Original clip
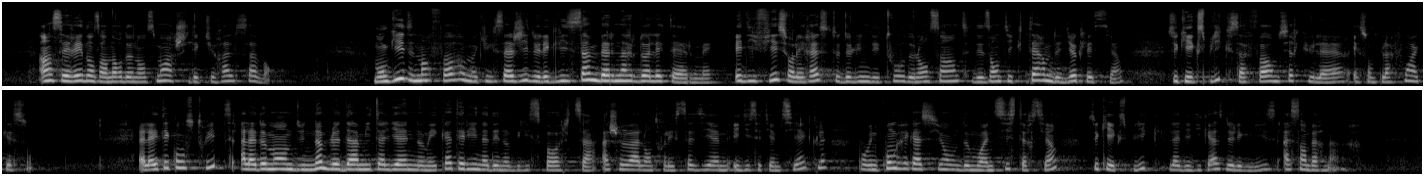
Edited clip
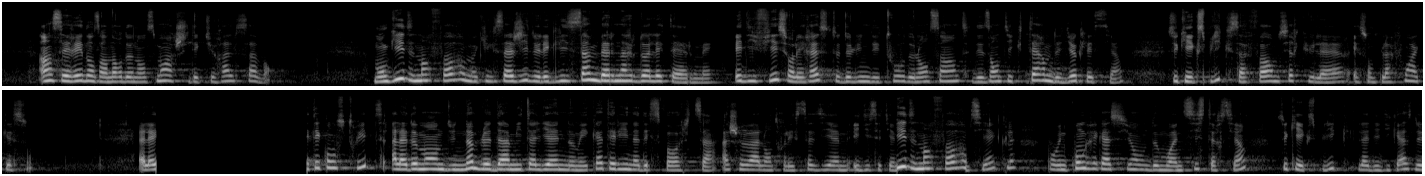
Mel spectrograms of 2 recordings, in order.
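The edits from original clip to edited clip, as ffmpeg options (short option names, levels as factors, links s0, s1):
-filter_complex "[0:a]asplit=5[s0][s1][s2][s3][s4];[s0]atrim=end=15.75,asetpts=PTS-STARTPTS,afade=t=out:st=15.746:d=0.004:c=hsin,apad=pad_dur=1.51[s5];[s1]atrim=start=15.75:end=19.152,asetpts=PTS-STARTPTS,afade=t=in:d=0.004:c=hsin[s6];[s2]atrim=start=19.458:end=21.962[s7];[s3]atrim=start=3.928:end=4.622[s8];[s4]atrim=start=21.958[s9];[s5][s6]concat=n=2:v=0:a=1[s10];[s10][s7]acrossfade=d=0.004:c1=hsin:c2=hsin[s11];[s11][s8]acrossfade=d=0.004:c1=hsin:c2=hsin[s12];[s12][s9]acrossfade=d=0.004:c1=hsin:c2=hsin"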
